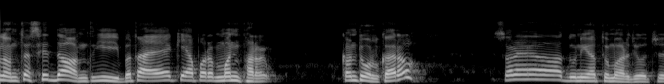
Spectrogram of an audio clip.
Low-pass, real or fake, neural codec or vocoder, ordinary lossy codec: none; fake; codec, 16 kHz, 4 kbps, X-Codec, HuBERT features, trained on LibriSpeech; none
